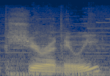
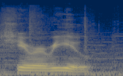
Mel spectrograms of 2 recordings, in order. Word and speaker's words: Shiranui: them this example is shiranui I wrote it out syllable by syllable and he kept continuing to call it Shira Ryu yep I think I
